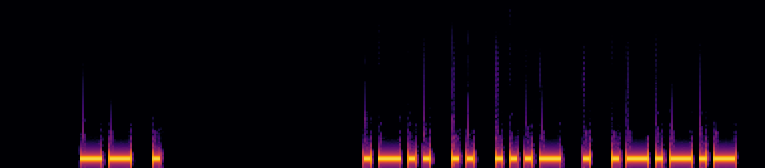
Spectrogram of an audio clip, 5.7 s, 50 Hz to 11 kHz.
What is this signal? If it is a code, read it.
Morse code, heard as a keyed tone, about 21 wpm, 700 Hz. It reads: ME LIVE.
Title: 4x Word-Spacing - Sentences from Top 300 Words - 22wpm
